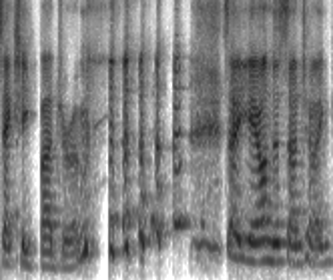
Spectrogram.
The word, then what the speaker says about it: Buderim: How do you pronounce Well, that's what the tourists call it, but it's actually called Buderim.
